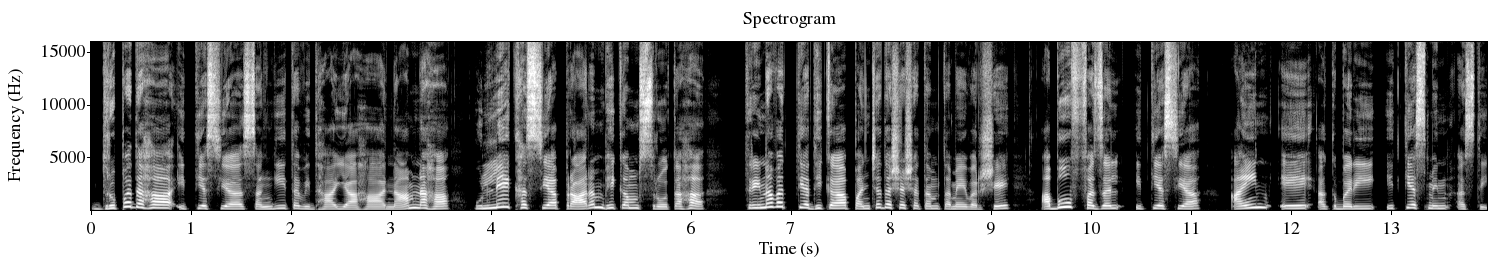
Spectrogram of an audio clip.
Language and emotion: Sanskrit, neutral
